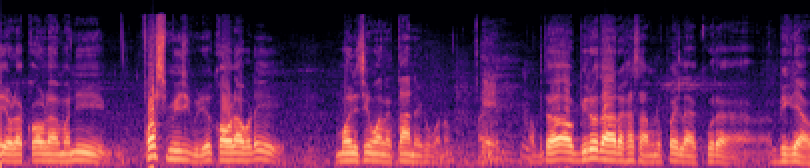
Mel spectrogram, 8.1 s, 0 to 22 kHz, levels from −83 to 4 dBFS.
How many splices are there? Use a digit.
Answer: 1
